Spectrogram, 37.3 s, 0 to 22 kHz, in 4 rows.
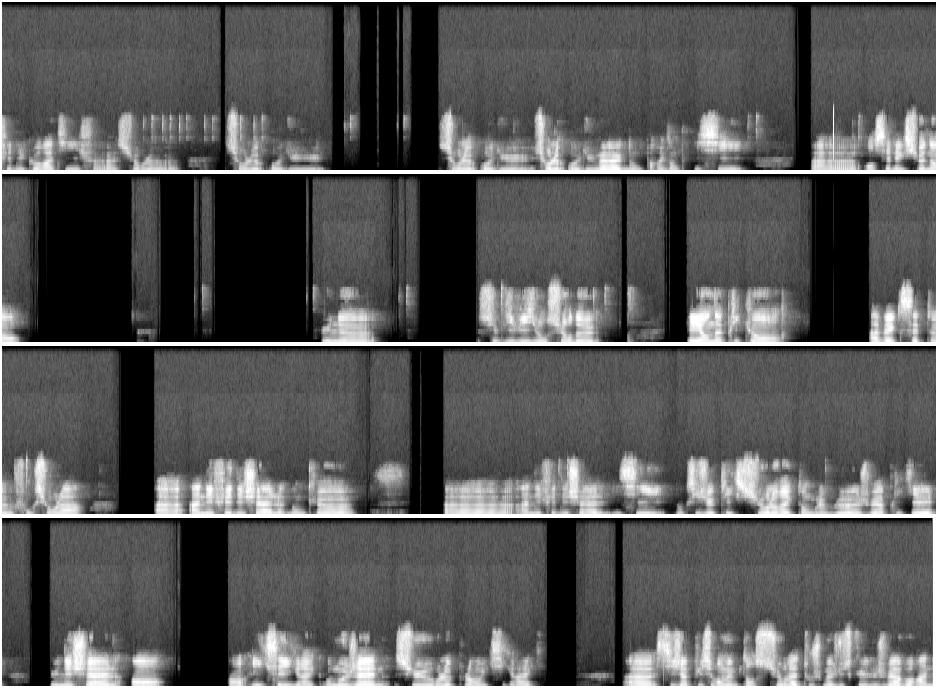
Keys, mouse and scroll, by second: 1.4-4.8 drag, 4.8-5.4 scroll up 2, 5.4-5.8 scroll down 1, 5.8-7.4 middle drag, 7.4-8.5 drag, 11.3 alt+click, 12.4 alt+shift+click, 13.3 alt+shift+click, 14.2 alt+shift+click, 15.2 alt+shift+click, 15.9-18.8 middle drag, 18.8 click, 19.6-22.7 middle drag, 24.2 click, 25.2-26.9 middle drag, 26.9 click.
